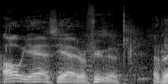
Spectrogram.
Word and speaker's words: Refugio: Oh, yes, yeah, refugio. Often mispronounced. And also, it's also interesting to consider, you know, I don't know how they got the R in there, refurio. It's a gringo thing, you know, the gringos did it because they couldn't pronounce refugio.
